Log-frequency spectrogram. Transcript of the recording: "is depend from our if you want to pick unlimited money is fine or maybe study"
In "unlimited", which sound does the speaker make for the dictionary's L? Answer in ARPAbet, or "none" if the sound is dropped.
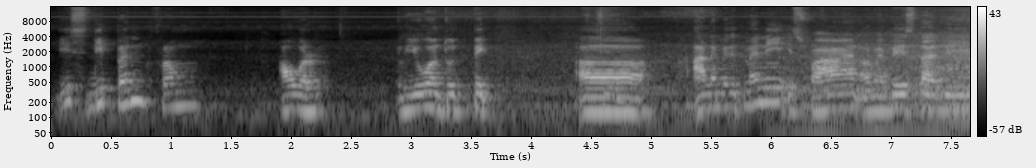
none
